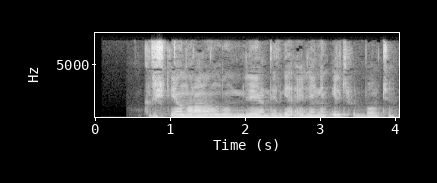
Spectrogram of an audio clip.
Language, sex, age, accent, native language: Uzbek, male, 25-34, Surxondaryo, Uzbek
